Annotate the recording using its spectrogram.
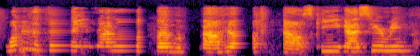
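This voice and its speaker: A participant on a casual video call talks slowly and haltingly, pausing and filling gaps. The call audio sounds dull and lo-fi. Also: medium pitch, steady tone. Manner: halting, with pauses and fillers. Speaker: caller sharing experience.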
